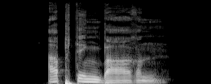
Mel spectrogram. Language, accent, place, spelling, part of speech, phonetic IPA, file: German, Germany, Berlin, abdingbaren, adjective, [ˈapdɪŋbaːʁən], De-abdingbaren.ogg
- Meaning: inflection of abdingbar: 1. strong genitive masculine/neuter singular 2. weak/mixed genitive/dative all-gender singular 3. strong/weak/mixed accusative masculine singular 4. strong dative plural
